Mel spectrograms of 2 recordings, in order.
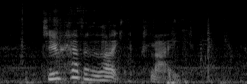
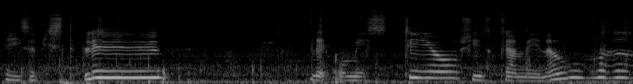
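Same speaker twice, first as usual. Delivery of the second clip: cooing to puppies; 6 semitones higher, 4 dB quieter, slower than usual. Real, not acted. Cooing to puppies, slow high.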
